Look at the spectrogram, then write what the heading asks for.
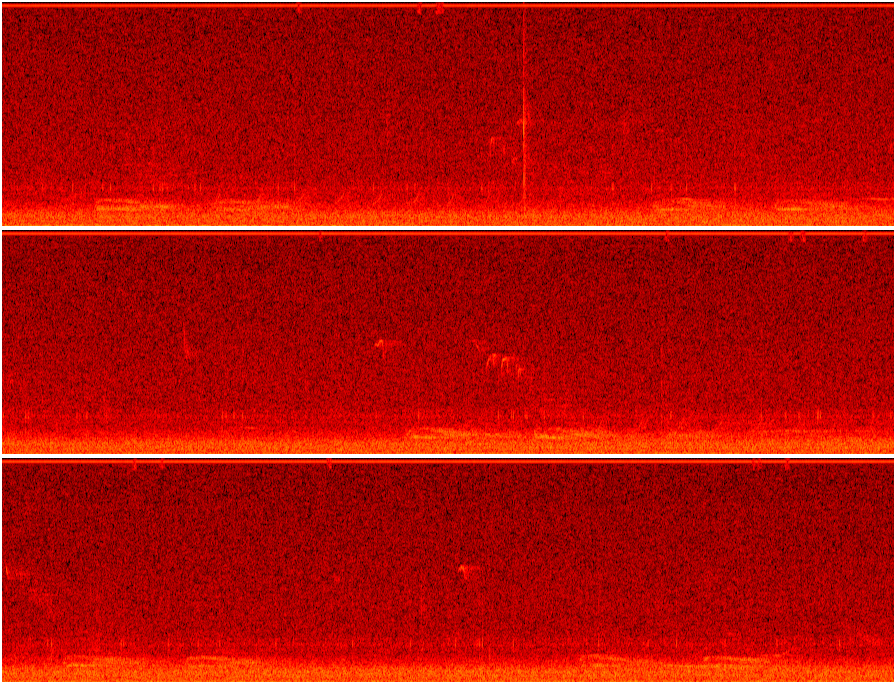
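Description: A bird calling outdoors, giving short calls in pairs about every four to five seconds, with a few faint high chirps. A low rumble sits underneath in the first few seconds.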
